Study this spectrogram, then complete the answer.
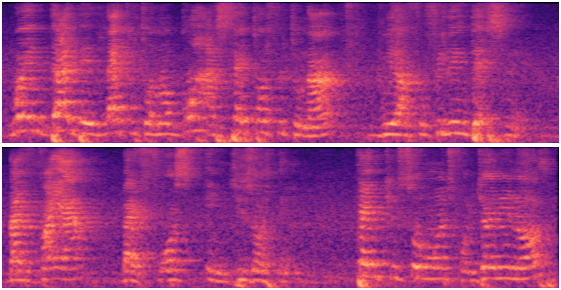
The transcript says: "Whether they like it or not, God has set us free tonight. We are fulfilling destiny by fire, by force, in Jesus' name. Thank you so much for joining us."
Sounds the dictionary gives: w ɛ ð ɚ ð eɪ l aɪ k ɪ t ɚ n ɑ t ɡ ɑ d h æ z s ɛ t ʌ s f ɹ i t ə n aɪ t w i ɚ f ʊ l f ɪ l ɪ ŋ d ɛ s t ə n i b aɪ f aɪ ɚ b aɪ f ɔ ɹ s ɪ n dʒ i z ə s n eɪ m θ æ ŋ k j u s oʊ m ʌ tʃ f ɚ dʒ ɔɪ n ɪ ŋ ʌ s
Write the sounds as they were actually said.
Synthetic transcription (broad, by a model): w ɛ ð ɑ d eɪ l aɪ k ɪ t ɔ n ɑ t ɡ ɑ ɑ s ɛ t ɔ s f i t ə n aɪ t w i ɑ f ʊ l f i l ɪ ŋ d ɛ s t ə n i b aɪ f aɪ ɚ b aɪ f ɔ s ɪ n dʒ i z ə s n eɪ m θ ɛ ŋ k j u s oʊ m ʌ tʃ f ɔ dʒ ɔɪ n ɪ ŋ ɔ s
